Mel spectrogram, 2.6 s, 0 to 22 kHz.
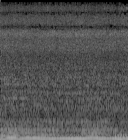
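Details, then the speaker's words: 1979 RS Turbo Fox body with 1986 SVO powertrain, cam swap and owner's own startup tune: deep, steady rumble holding even idle on its own with no stumbles or hunting; idling cleanly. "And it'll just sit there and idle on its own. We even got the own. See, now it sounds like a V8."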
